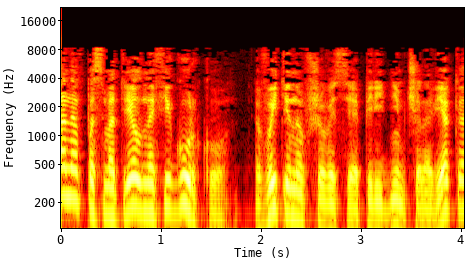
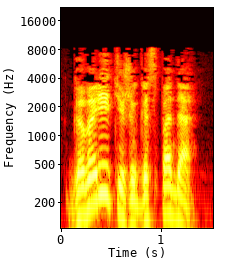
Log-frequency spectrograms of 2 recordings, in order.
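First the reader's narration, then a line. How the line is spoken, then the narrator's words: Said loudly. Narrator (Russian): Карабанов громко сказал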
